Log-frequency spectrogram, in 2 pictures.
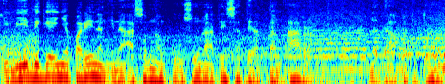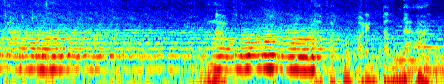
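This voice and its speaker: An actor playing a wise, devout, teasingly nagging father of fifty-five in a radio drama, with a Filipino accent and an earnest way of advising. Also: lowish voice. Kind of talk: Tagalog radio drama acting.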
